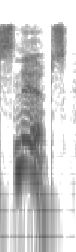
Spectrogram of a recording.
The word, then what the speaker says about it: SNPs: snps single nucleotide polymorphism pronounced as Snips occur in humans this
